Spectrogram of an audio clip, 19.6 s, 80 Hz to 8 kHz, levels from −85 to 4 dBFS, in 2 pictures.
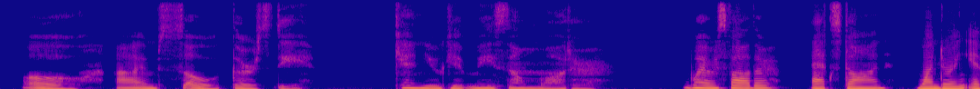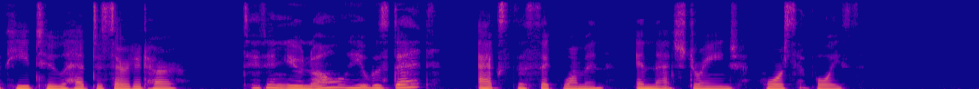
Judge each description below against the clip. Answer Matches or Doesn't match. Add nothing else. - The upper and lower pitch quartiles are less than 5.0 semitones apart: Matches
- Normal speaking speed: Doesn't match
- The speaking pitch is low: Doesn't match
